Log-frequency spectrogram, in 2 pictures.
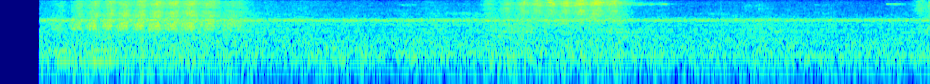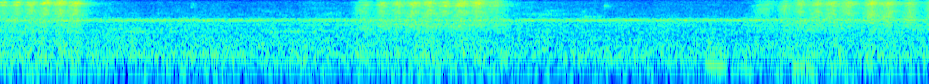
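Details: Japanese tit jar-jar alarm call, the call given on meeting a snake, played from a speaker with no snake present. Harsh, buzzy rasping bursts repeat about every two seconds over a steady electronic hum.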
